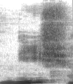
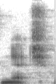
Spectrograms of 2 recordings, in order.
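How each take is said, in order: First: "niche" said the French way, as "neesh"; French pronunciation. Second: "niche" said the Anglo way, as "nitch"; American pronunciation. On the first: Biology lecturer showing students how French says it, "niche" as "neesh". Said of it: "in French, it would be pronounced". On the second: Biology lecturer telling students the pronunciation used here, "niche" as American "nitch". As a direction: say "niche" with a short i and a tch ending. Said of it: "I use the American, the Anglo". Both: Shown as a demonstration.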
